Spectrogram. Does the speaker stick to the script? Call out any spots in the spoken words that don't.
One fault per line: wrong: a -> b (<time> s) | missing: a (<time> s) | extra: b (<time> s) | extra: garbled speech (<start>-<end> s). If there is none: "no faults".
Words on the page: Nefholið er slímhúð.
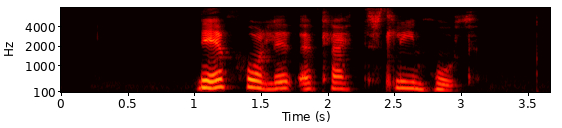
extra: klætt (2.0 s)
